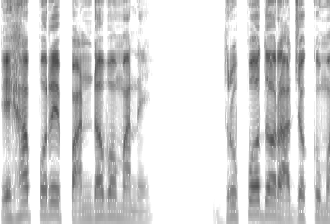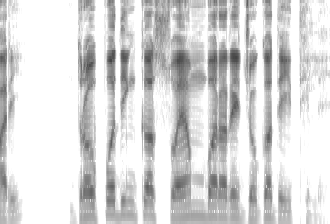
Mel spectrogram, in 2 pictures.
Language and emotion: Odia, neutral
